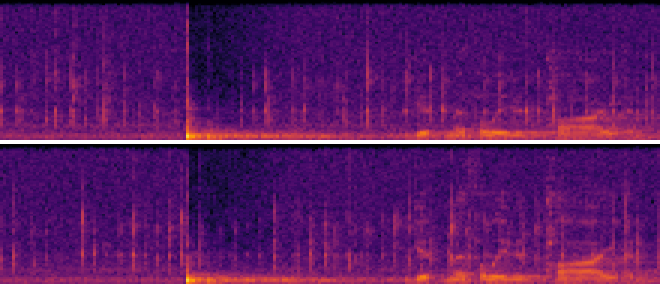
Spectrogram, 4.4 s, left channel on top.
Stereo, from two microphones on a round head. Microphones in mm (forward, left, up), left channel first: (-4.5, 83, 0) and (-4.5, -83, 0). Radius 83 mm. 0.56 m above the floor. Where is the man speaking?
35° right (ahead or behind), 1.2 m.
